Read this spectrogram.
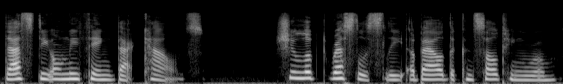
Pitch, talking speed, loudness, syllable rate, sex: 235 Hz, 140 wpm, -19 LUFS, 4.2 syllables/s, female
